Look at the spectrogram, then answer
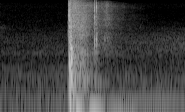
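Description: One sharp airsoft shot fires a pellet into a block of ballistic beef gel, a loud close crack with a quick second snap just after, then quiet.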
